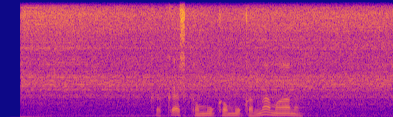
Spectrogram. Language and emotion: Russian, neutral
